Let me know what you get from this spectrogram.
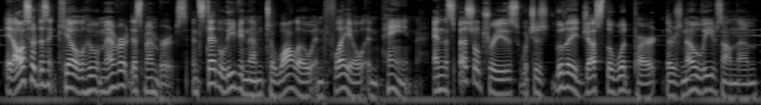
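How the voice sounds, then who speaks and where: Male review host, mid-pitched voice, conversational and opinionated, scripted narration over music. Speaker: host of a video review series. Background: background music.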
